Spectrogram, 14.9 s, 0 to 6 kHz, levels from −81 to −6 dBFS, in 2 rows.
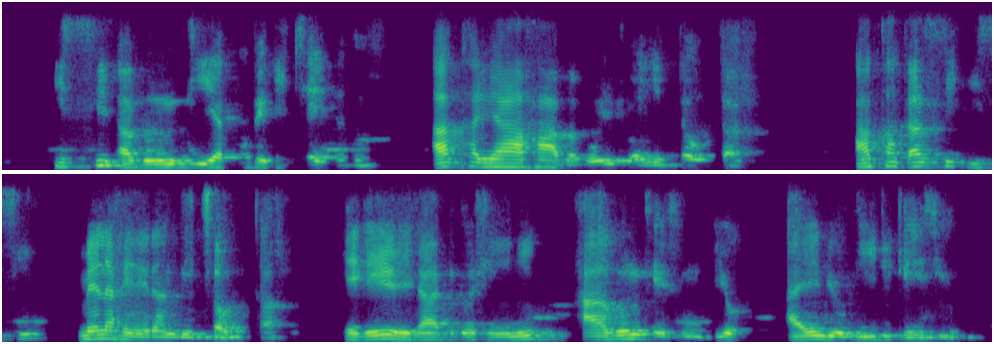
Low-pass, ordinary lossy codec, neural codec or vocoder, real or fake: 5.4 kHz; Opus, 24 kbps; codec, 16 kHz, 2 kbps, X-Codec, HuBERT features, trained on balanced general audio; fake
